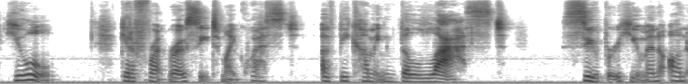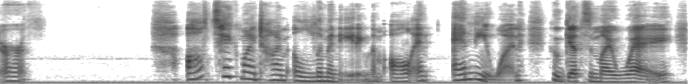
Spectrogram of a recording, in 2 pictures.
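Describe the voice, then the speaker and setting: A woman's voice: lowish voice, a little hiss or hum. A woman playing a gloating, sadistic supervillain in an audio roleplay, with a mock-sweet, sardonic, taunting manner. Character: gloating female supervillain, sadistic, darkly playful. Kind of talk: villain monologue in audio roleplay.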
